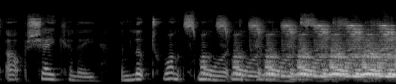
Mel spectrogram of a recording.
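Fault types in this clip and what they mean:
Feedback howl: from 2.01 s, a microphone-loudspeaker loop gains level each trip, swelling into a tone near 500 Hz that pulses about three times a second.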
